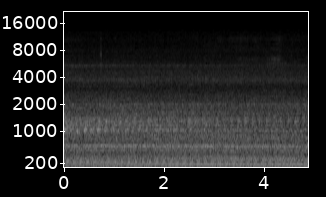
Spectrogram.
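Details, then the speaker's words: Sailboat electric propulsion motor run hard, about 50 A and 2,000 W, with an added cooling fan after cooling alarms: steady constant-tone hum with fan whir, no surging or grinding. Running fine. "So a little bit more than that, but it seems like it's running fine with the fan."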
